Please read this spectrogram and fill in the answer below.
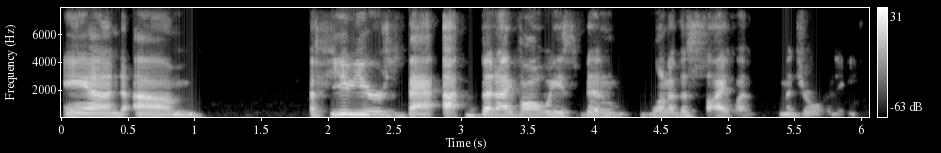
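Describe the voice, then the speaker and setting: A middle-aged woman from the southern United States with a softened Tennessee accent, chatting easily as a guest on a live stream interview. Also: fairly low pitch, wildly swooping pitch, measured pace. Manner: chatty, with frequent ums and restarts. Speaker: political candidate, guest. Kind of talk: casual interview answers.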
